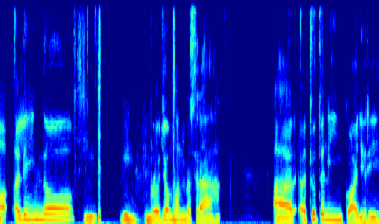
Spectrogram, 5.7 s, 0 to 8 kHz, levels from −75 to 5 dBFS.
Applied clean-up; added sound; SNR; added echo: neural diffusion model UNIVERSE++.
